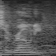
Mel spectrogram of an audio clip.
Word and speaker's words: Cerrone: Cerrone. Cerrone. Cerrone. It's a Yeah. soft C.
